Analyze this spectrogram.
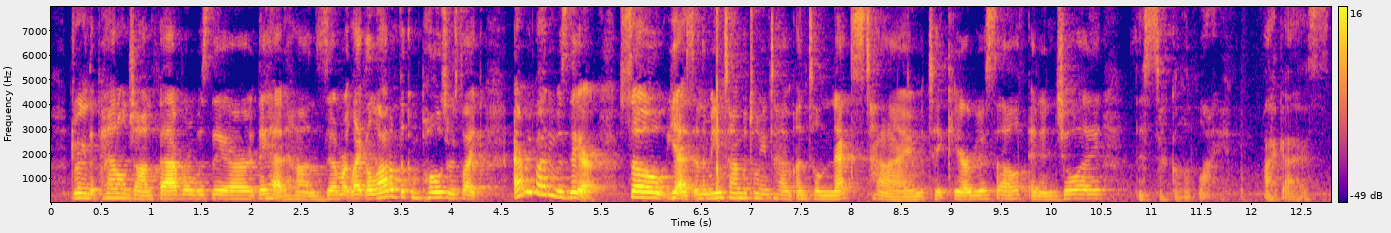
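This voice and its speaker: In a room with audible echo and noticeable background noise, a woman speaks in a fairly low voice with ordinary pitch variation. Her tone is animated, with big swings in loudness. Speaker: YouTuber reviewing films. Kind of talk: casual vlog review. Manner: fast.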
